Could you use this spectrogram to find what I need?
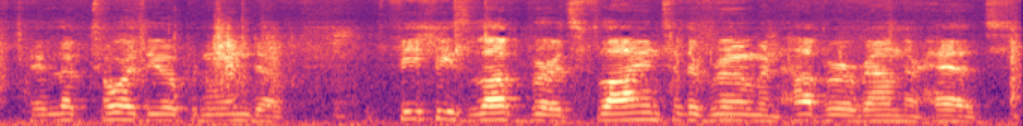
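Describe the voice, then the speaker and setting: Against noticeable background noise, a man talks at a very fast pace. His intonation is monotone and flat. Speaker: narrator reading stage directions. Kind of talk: reading screenplay stage directions. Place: shop.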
